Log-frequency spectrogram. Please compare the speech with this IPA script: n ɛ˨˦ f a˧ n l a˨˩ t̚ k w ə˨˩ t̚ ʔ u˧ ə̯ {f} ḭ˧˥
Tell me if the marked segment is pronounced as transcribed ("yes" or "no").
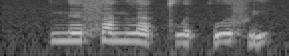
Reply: yes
